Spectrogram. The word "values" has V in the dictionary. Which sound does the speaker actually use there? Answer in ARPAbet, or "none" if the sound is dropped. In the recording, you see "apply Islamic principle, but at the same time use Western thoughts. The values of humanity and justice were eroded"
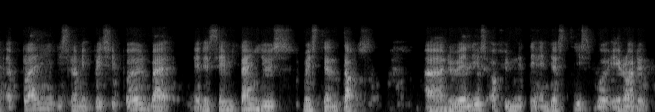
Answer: W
